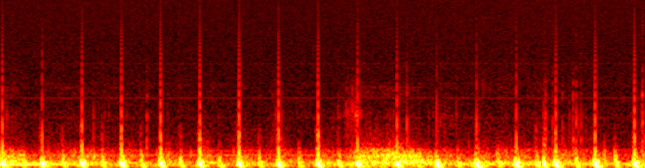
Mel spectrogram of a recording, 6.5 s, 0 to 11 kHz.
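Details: Female with asthma after inhaling probably too much salbutamol: fast, regular, thudding heartbeat around 150 bpm over a low hum, tachycardia rising from the 110s to 170 bpm, with pushes and exhale breath-holds tried.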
